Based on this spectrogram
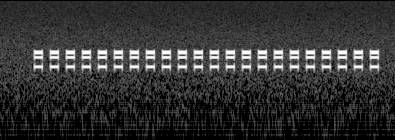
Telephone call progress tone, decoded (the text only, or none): off-hook warning tone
